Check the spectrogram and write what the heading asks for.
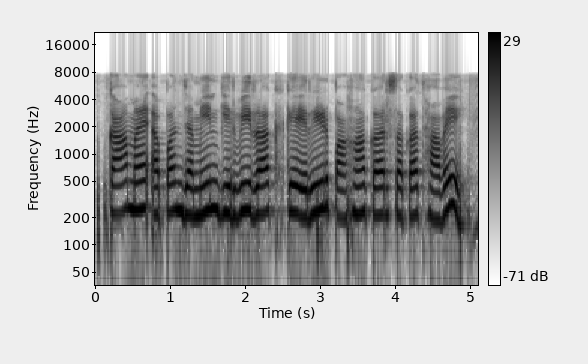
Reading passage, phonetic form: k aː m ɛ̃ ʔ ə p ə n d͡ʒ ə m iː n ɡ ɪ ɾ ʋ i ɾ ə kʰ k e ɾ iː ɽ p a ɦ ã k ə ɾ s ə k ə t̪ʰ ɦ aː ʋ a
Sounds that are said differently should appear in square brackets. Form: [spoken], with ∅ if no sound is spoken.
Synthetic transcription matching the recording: k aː m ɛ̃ ʔ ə p ə n d͡ʒ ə m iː n ɡ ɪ ɾ ʋ i ɾ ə kʰ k e ɾ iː ɽ p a ɦ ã k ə ɾ s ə k ə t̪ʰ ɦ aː ʋ [e]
